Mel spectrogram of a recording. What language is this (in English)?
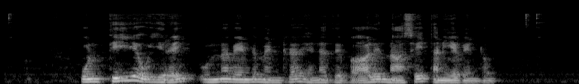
Tamil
